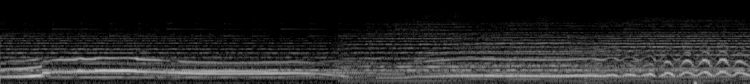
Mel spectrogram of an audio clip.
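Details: Gray wolf, a large wild dog with a gray or brown coat, giving a long howl that rises, holds and then slides down. A later wavering tone follows, all over steady background music.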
